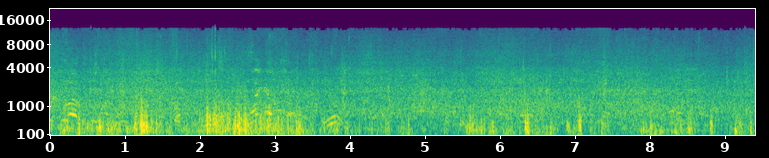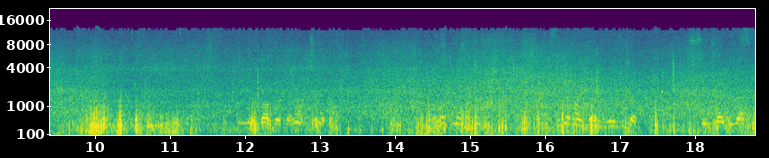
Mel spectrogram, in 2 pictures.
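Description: Wind buffeting the microphone over low, indistinct talk from a group of people standing close together.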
